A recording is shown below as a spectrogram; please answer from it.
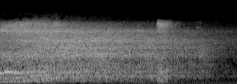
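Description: Loud rushing, wind-like noise with no tune, as a film sound effect, fading away over the last half second.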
